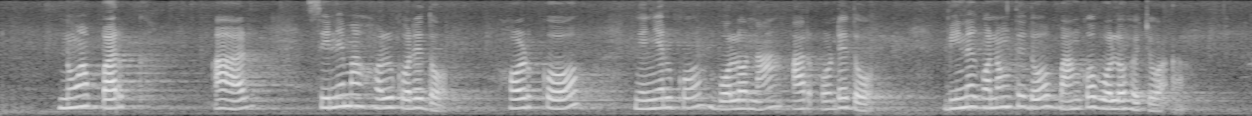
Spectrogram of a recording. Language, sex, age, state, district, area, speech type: Santali, female, 18-30, West Bengal, Jhargram, rural, spontaneous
